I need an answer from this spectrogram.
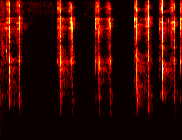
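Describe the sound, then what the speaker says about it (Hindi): Keys clack on a computer keyboard in short bursts of quick taps separated by pauses, close and crisp against a quiet background. "इस तरह से हम लोग टाइप कर देंगे एक्सेल शॉर्टकट।"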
